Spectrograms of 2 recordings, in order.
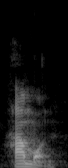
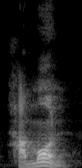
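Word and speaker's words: jamón: end but it's not following the rules of pronunciation if it did it would sound like this come on but we don't say jamon we say jamon we emphasize the last little belong that word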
